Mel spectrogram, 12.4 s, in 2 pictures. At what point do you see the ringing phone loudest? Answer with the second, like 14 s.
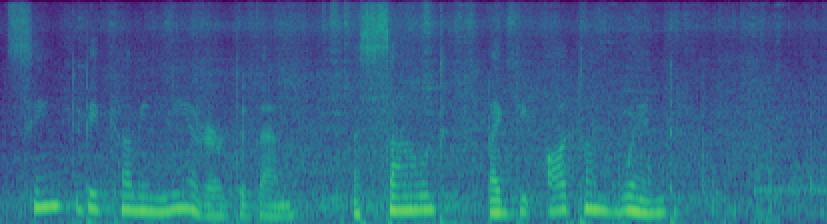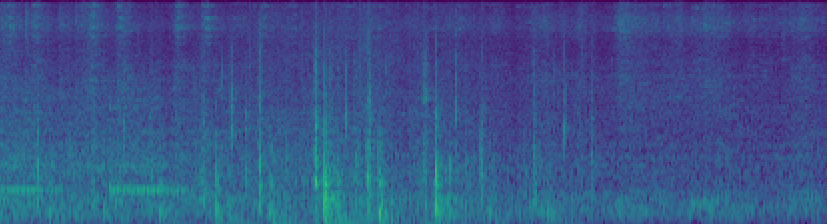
7 s.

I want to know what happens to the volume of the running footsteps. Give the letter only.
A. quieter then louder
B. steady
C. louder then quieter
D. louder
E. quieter
C.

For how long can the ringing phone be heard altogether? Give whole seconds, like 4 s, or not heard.
2 s.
